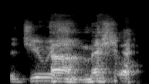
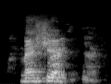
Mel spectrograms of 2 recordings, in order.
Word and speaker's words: Mashiach: Mashiach. Mashiach.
